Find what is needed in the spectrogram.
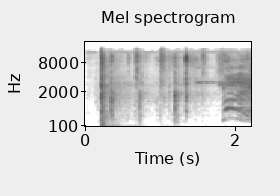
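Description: Table tennis ball struck by rackets and bouncing on the table in a fast rally. A sharp crack comes about a quarter second in, then a quick, uneven run of lighter ticks that stops as the point ends.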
